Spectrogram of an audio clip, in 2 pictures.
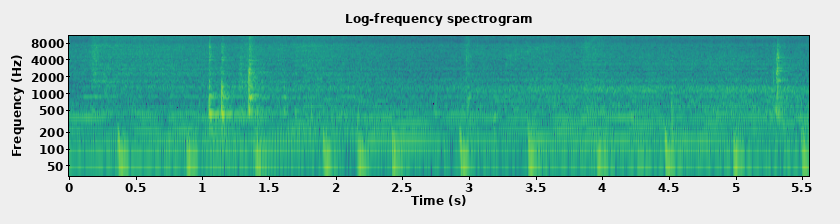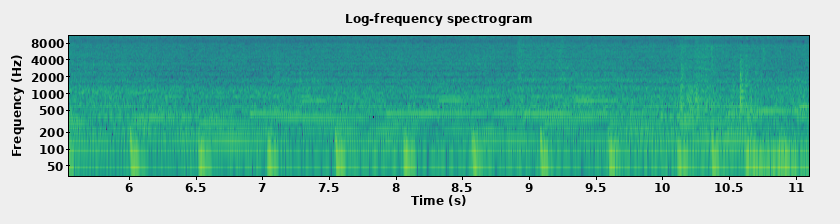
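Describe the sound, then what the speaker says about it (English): Meat for Ofe Nsala being stirred and cooked in a pot, a steady low sizzle with regular rhythmic scraping strokes of a spoon against the pot, close and moderately loud, with no talking. "So now I'm going to introduce the meat into the pot."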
